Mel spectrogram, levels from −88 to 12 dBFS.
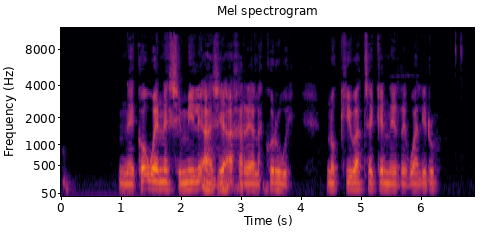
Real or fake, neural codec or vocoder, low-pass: real; none; 10.8 kHz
